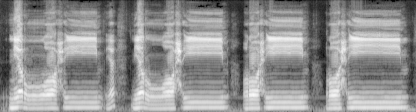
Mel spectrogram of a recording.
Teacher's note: kemudian ro-nya lagi tebal karena di sini ro tafkhim, yaitu ro yang berharakat tasydid.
